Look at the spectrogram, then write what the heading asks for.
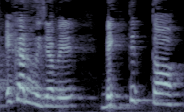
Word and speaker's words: ব্যক্তিত্ব: হয়ে যাবে হয়ে যাবে ব্যক্তিত্ব রসিকার আছে এজন্য এই জফলা একার হয়ে যাবে শেষ এবার বলো এটা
